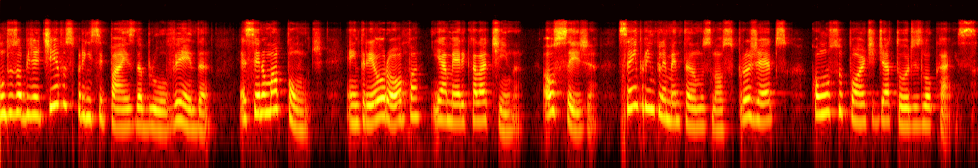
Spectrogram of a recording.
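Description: Her fairly high voice shows very wide pitch swings as this woman speaks at a moderate pace. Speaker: NGO founder, researcher. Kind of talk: scripted announcement.

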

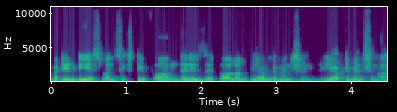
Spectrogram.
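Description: He speaks in an unremarkable speaking voice, medium in pitch. His intonation is fairly even, and his pace is moderate. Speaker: immigration attorney. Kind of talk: live Q&A conference call answering callers' immigration questions. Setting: video conference call.

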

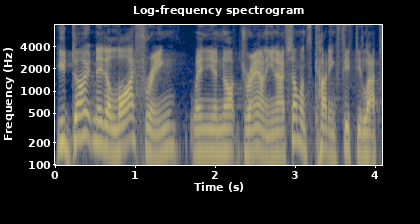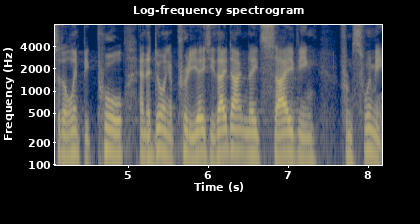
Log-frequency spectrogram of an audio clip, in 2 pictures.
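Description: A man with an Australian accent talks at a moderate pace in a bright, sharp tone at a medium pitch. His intonation is lively, on a very clean recording with a silent background. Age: 30s. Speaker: pastor. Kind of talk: sermon.

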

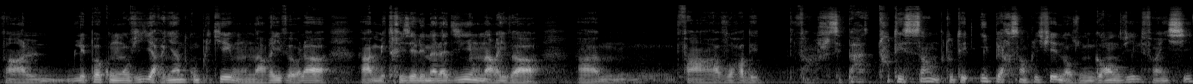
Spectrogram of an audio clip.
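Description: This man talks at a moderate pace with a very deep, low pitch. His intonation is lively. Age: 40s. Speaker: father. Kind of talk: testimony. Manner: halting.

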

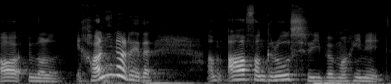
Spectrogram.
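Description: A woman with a Swiss accent speaks at a moderate pace, her fairly low pitch showing ordinary pitch variation. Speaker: podcast co-host. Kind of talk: casual chat.

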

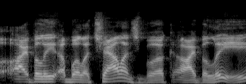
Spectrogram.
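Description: Against a quiet background, a man's bright, sharp tone moves at a fairly quick pace. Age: 60s. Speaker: podcast co-host. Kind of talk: casual chat. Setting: video call.

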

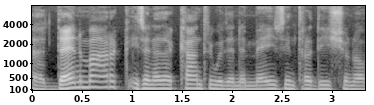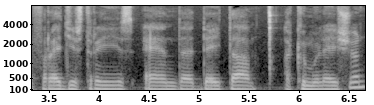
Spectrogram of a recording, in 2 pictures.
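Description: With an Italian accent, a man speaks at a moderate pace with ordinary pitch variation. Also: medium pitch for a man. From northwest Italy. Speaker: medical researcher. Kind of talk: interview.

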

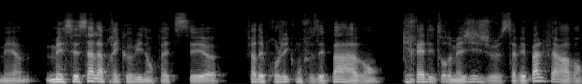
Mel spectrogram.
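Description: The recording is very clean, with a silent background, as a man speaks fairly quickly in an ordinary speaking voice. His pitch is fairly low, with ordinary variation. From northern France, Lille. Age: 20s. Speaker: magician and mentalist. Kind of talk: casual interview.

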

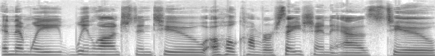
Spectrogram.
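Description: With an American accent and a fairly low pitch, a woman talks in an unremarkable speaking voice with fairly even intonation, captured in a very clean recording with a silent background. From Indiana (Boonville). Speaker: mortgage lender, radio co-host. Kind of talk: casual radio talk show.

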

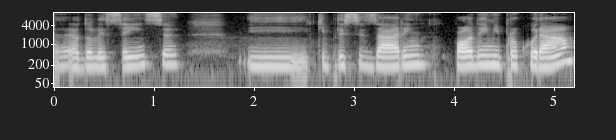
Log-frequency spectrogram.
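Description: At a fairly slow pace, a woman with an unremarkable speaking voice speaks at medium pitch in a very clean recording with a silent background. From interior of São Paulo state, Brazil. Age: 30s. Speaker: NGO worker. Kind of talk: casual chat.

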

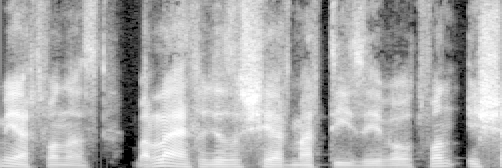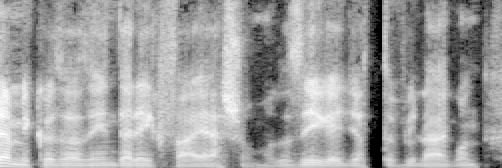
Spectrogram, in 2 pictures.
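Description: A man speaks fairly quickly with hardly any pauses, in a very deep, low voice with vocal fry and lively intonation. The sound is dry and close with no echo, over a quiet background. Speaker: massage therapist and former fitness coach. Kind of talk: casual chat.

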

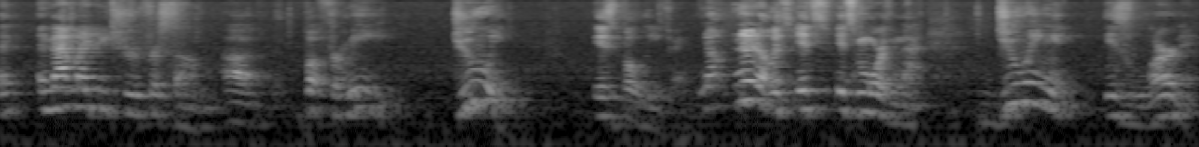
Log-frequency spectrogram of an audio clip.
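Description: A man with an American accent speaks at a fairly slow pace in a high pitch, with very wide pitch swings and an animated, playful tone. Noticeable background noise runs underneath. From West Philadelphia, US. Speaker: behavior interventionist at a school. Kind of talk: spoken word poem, performed for staff. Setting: in front of school staff. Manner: comedic, self-interrupting, laughing.

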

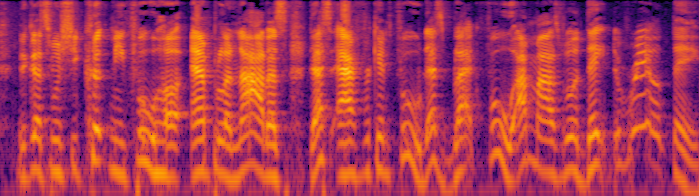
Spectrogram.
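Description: The voice is raised and projected, bright and sharp in tone, racing along at a very fast pace with lively intonation and hardly any pauses. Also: man. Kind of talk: casual chat. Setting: restaurant recording.

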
